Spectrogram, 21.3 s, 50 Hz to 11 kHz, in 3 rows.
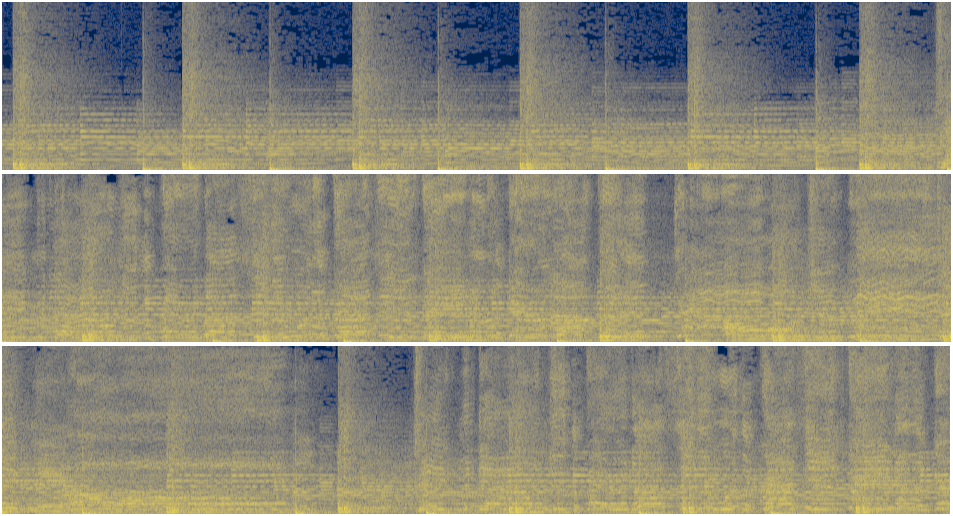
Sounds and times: Independent music: 0.0 - 21.3.

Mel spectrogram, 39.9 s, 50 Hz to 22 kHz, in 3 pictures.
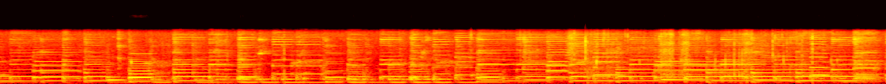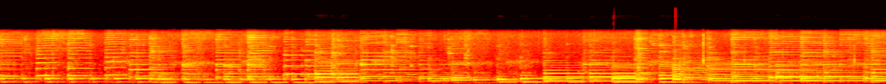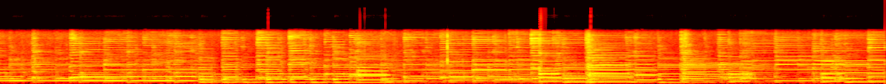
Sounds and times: Acoustic guitar: 0.0 - 39.8
Blues: 0.0 - 39.8
Strum: 0.0 - 39.8.

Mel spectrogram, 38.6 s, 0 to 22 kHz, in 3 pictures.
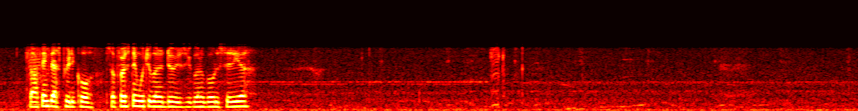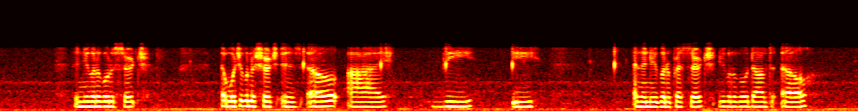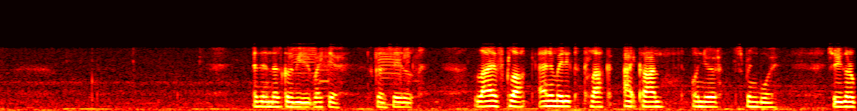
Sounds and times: Speech: 0.4 - 3.9, 14.0 - 15.2, 16.2 - 18.8, 19.4 - 20.0, 20.6 - 21.0, 22.4 - 25.1, 29.6 - 32.2, 32.9 - 37.5, 38.2 - 38.6.

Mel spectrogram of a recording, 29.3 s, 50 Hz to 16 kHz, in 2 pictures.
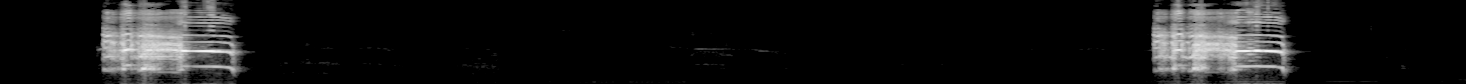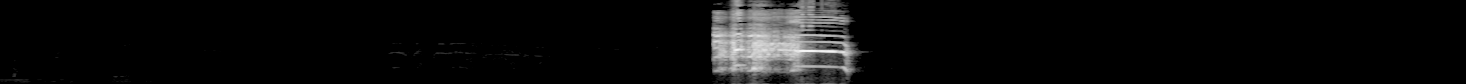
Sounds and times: Crowing, cock-a-doodle-doo: 1.0 - 4.7, 6.6 - 8.0, 10.3 - 13.1, 18.5 - 21.1, 21.8 - 23.4.

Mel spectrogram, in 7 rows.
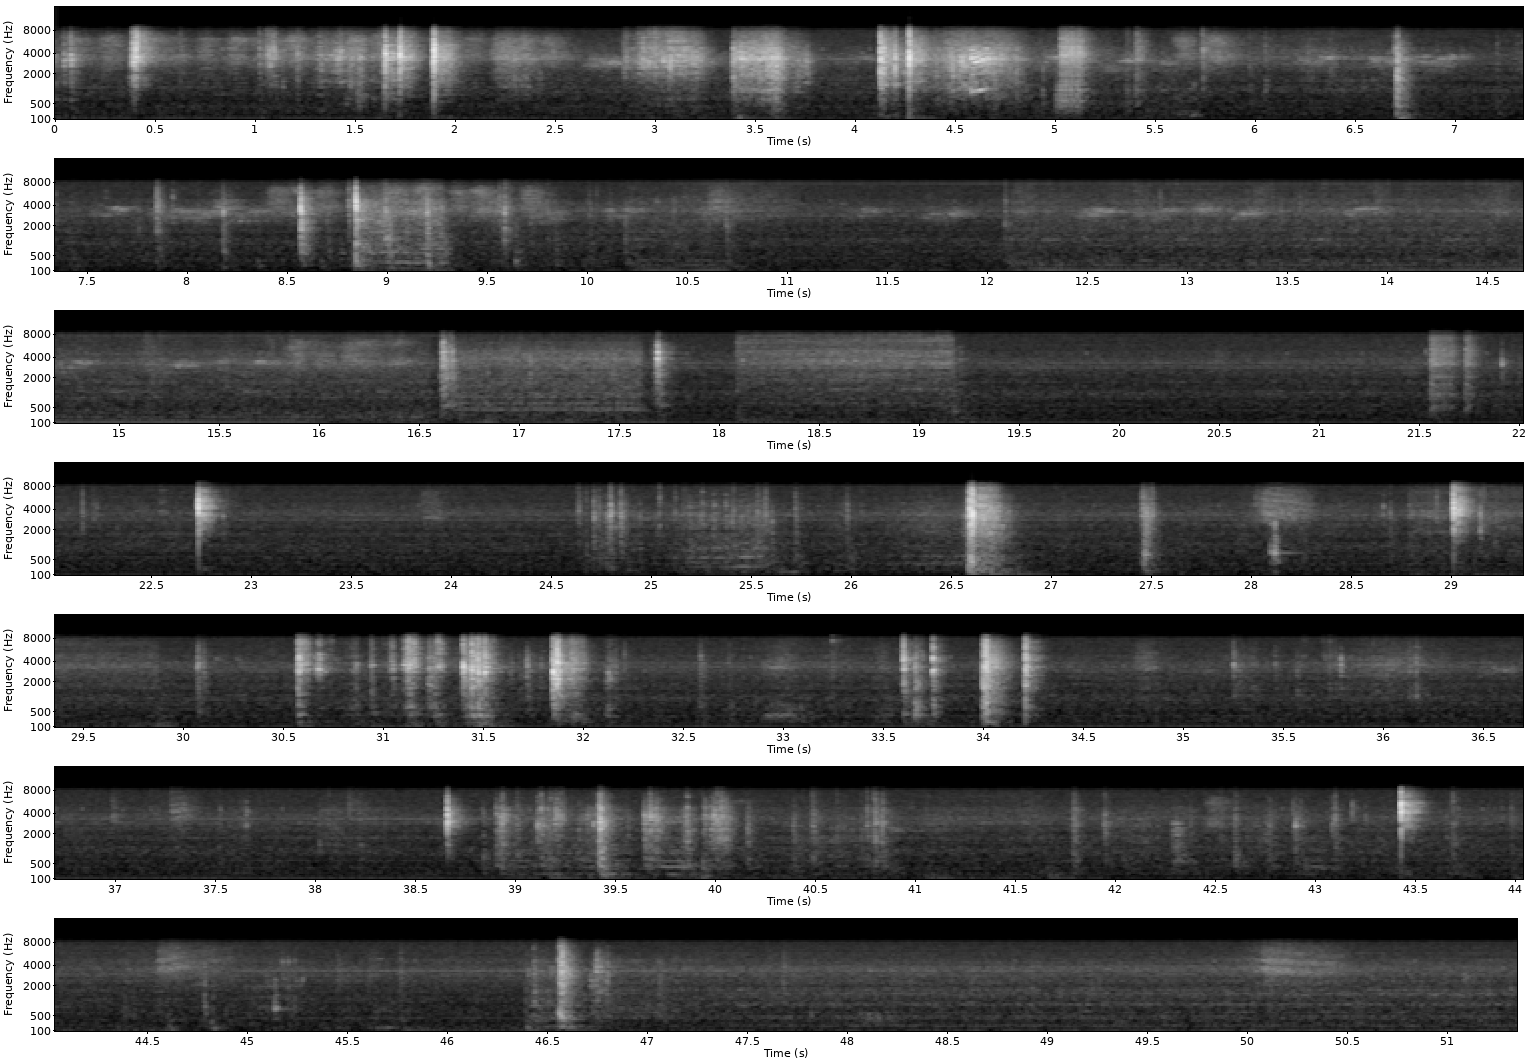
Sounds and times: Printer: 10.2 - 10.8, 12.1 - 19.3, 24.7 - 25.8, 38.9 - 41.0, 46.4 - 51.3.

